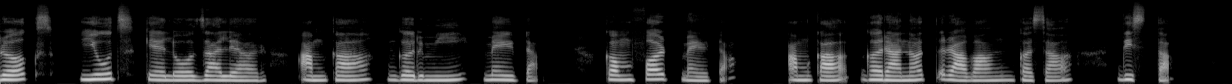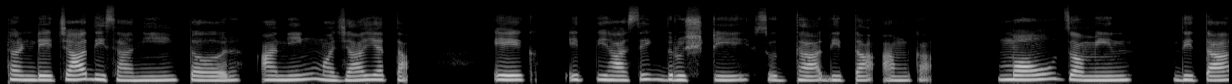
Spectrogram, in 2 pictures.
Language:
Konkani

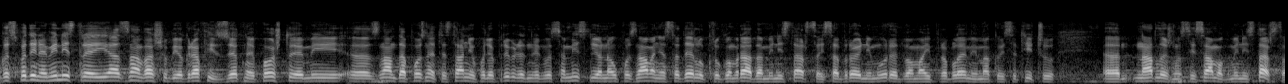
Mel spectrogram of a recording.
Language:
Serbian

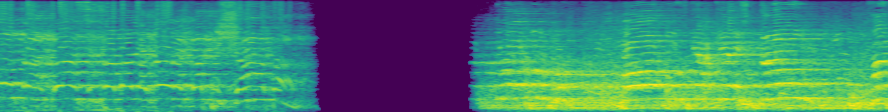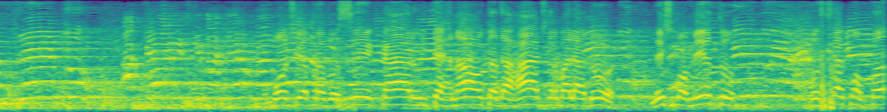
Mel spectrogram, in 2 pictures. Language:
Portuguese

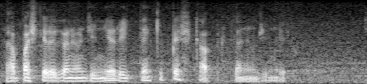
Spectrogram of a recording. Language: Portuguese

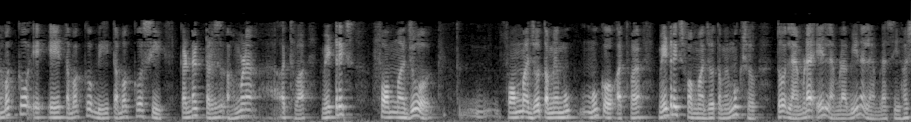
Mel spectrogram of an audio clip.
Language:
Gujarati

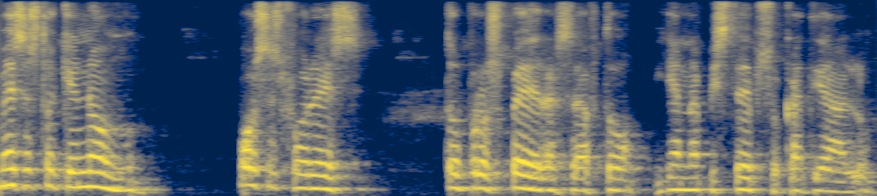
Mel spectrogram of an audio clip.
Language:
Greek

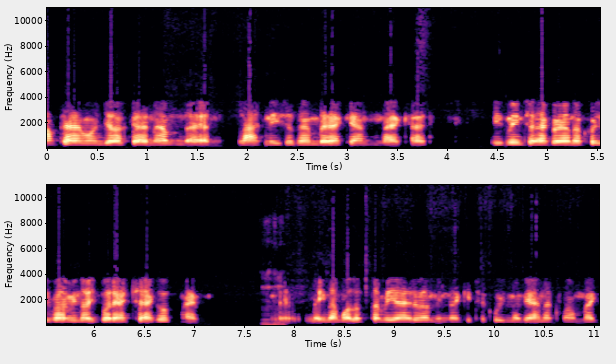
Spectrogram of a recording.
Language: Hungarian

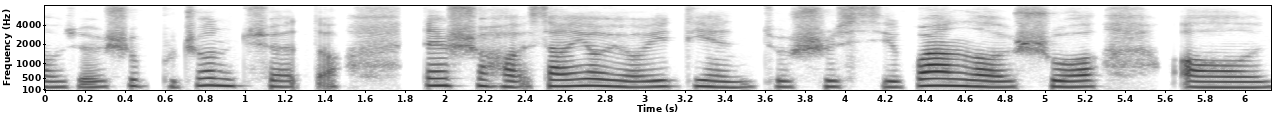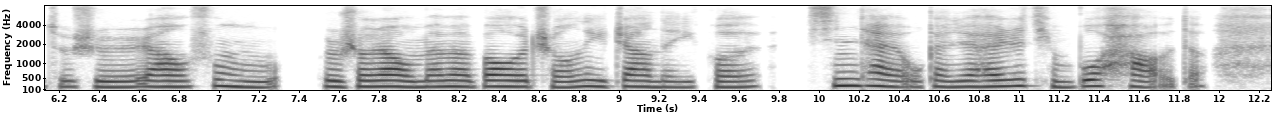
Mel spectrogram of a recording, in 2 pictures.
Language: Chinese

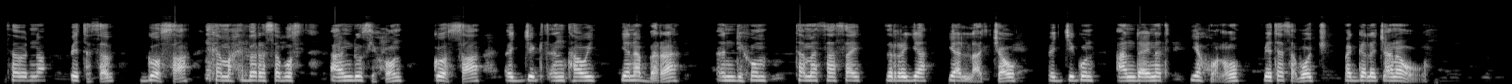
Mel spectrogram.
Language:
Amharic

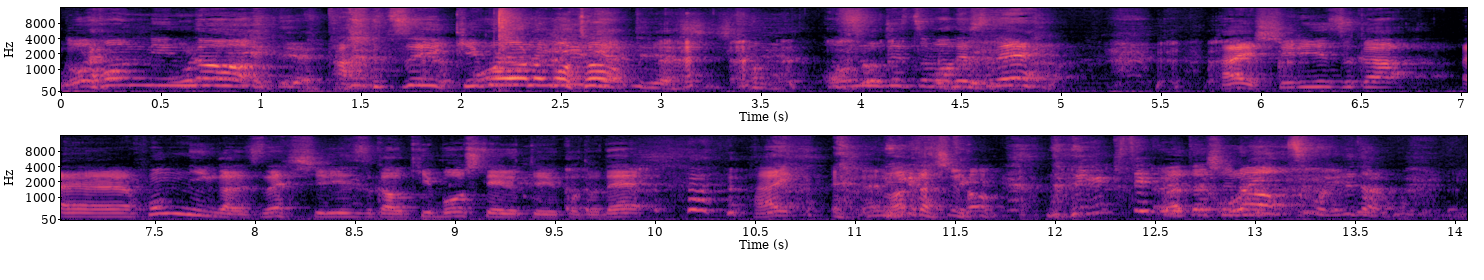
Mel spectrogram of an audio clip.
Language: Japanese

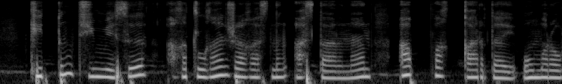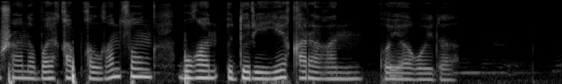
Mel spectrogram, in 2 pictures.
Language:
Kazakh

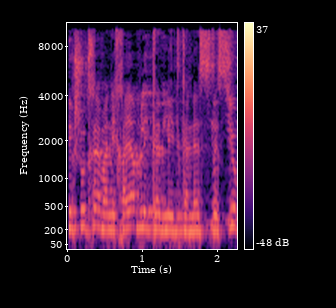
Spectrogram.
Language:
Hebrew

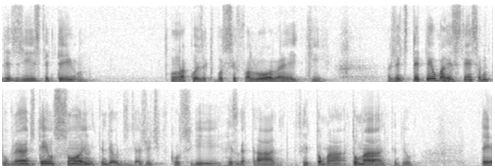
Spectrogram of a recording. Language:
Portuguese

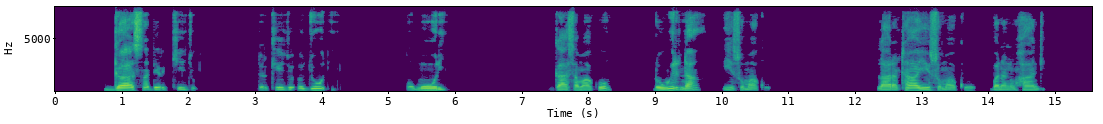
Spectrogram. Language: Fula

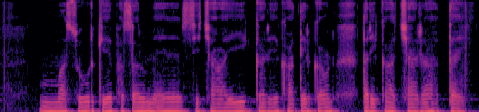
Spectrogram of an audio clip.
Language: Magahi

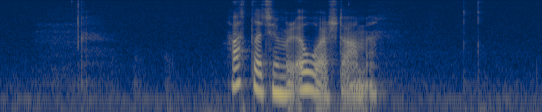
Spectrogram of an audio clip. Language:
Faroese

